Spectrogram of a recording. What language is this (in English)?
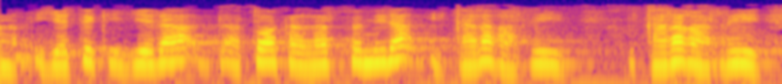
Basque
